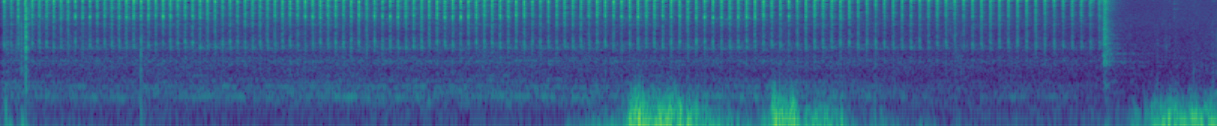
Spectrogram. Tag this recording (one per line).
bike
pedal
freewheel
bicycle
